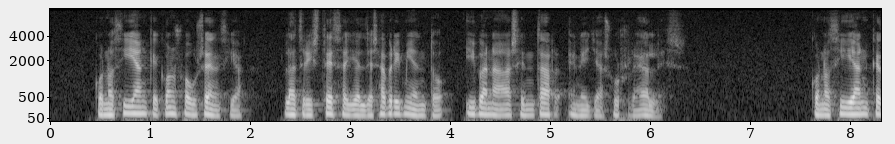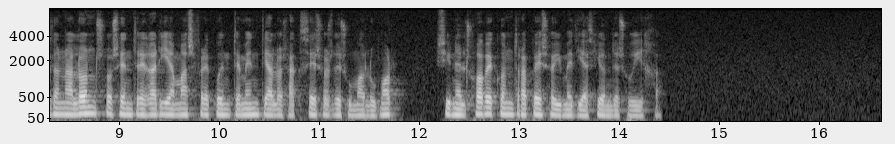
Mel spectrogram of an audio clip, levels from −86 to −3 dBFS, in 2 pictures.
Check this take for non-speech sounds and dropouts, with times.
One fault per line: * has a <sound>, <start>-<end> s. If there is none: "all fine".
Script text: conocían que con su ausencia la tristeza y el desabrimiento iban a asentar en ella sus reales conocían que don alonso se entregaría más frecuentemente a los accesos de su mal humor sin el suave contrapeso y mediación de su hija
all fine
